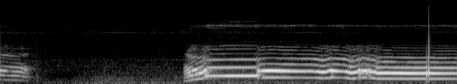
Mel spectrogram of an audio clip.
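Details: Dog howling at coyotes: a sustained, harmonic-rich howl that starts with a rising slide, holds a steady tone with slight wavers, and trails off gently, after a short clipped opening note and a pause.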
